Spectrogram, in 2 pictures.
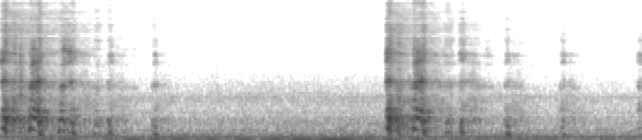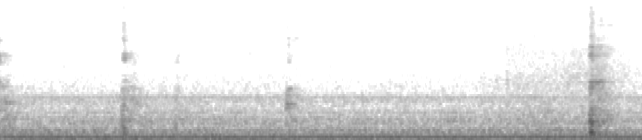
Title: Homeless coughing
